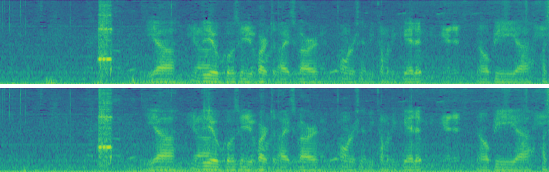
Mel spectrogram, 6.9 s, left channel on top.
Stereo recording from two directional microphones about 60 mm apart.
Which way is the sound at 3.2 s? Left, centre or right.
Centre.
